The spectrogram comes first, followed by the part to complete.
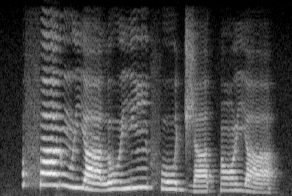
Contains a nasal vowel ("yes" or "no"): yes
